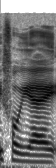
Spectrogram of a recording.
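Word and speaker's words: foyer: then the four yay it's a at the end not for you for yay oh yeah now we say four yay it's knit posh but because it comes from the French okay you get that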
